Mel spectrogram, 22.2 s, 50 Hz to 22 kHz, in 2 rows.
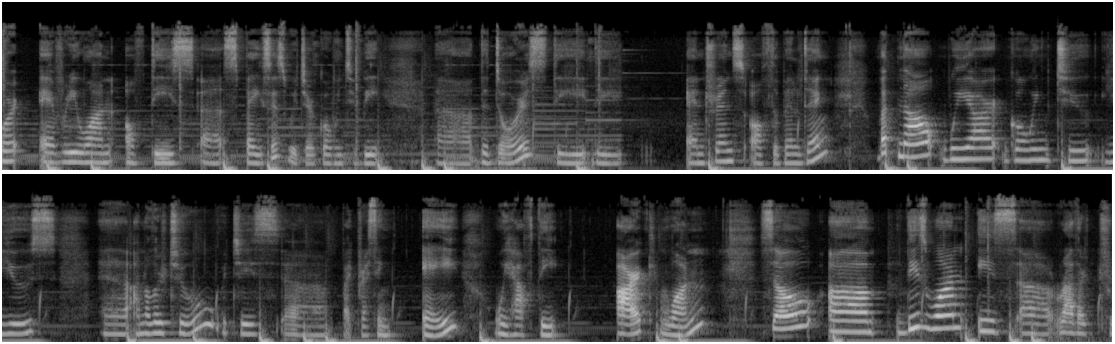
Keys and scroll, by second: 0.0 space, 1.1 ctrl+s, 16.2 a.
